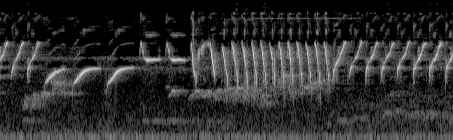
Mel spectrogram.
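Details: Canary song opening with upslurred whistled notes, then a brief steady tone, then a fast run of sharply repeated chirps that ends in a quicker rattle.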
